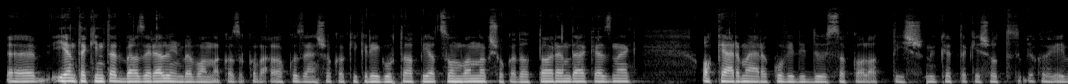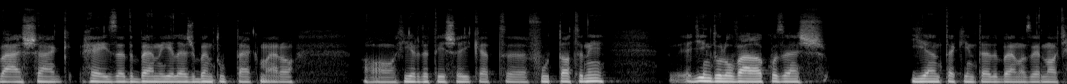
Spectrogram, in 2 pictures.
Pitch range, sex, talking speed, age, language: 120-135 Hz, male, 125 wpm, 20-39, Hungarian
